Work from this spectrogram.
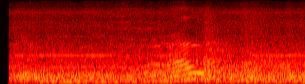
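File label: "nv3hai2", Mandarin Chinese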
